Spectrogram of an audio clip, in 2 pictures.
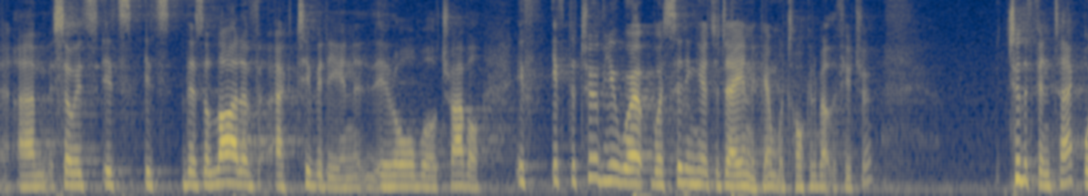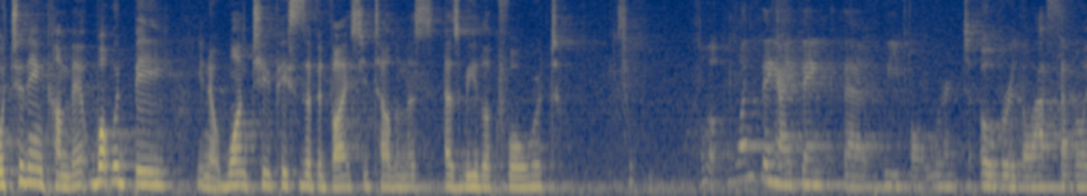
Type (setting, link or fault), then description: setting, busy venue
